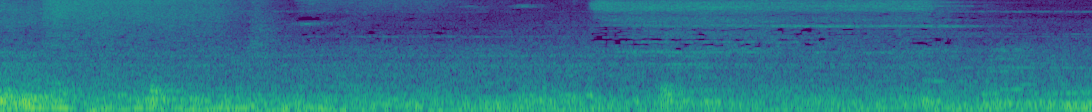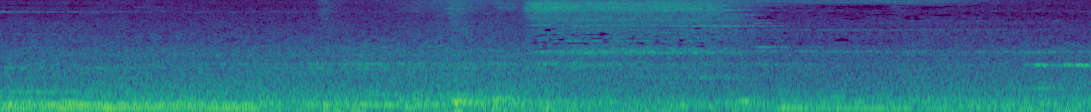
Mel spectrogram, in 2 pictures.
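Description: Electric passenger train running through a station, with a steady low electric hum over track rumble and a high hiss that comes and goes three times.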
